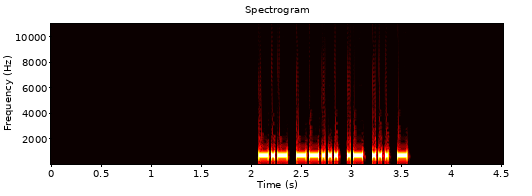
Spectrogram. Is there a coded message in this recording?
Yes: Morse code from 2.1 to 3.6 s, heard as a keyed tone, about 36 wpm, 700 Hz. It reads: K7AST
